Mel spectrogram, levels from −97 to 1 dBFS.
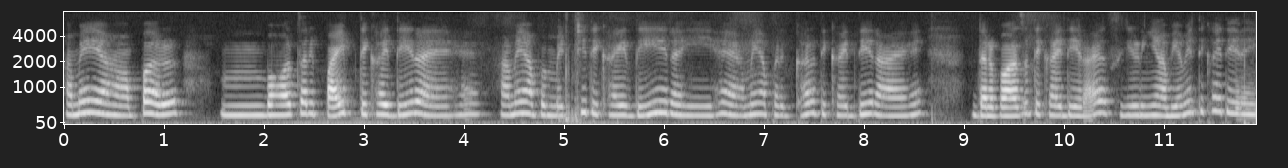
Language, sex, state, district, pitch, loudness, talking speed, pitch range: Hindi, female, Bihar, Jahanabad, 270 Hz, -18 LUFS, 200 wpm, 250-290 Hz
